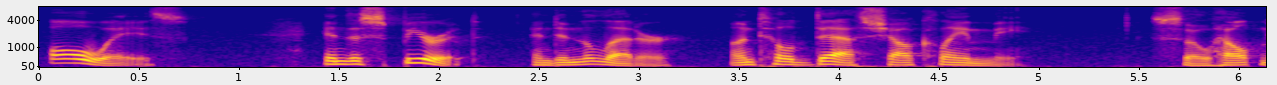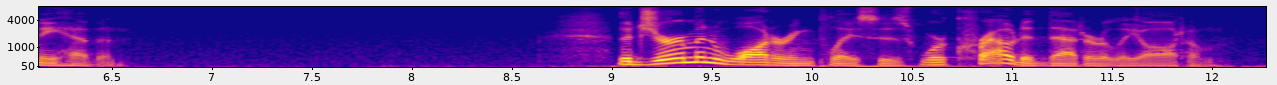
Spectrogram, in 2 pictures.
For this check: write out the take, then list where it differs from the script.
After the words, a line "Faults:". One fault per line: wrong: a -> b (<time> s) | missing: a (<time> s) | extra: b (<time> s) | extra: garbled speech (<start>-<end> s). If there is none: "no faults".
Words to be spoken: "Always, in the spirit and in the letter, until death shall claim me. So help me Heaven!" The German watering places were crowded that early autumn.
"Always, in the spirit and in the letter, until death shall claim me. So help me Heaven!" The German watering places were crowded that early autumn.
Faults:
no faults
